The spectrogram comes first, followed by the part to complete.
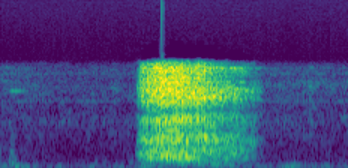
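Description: A page of a spiral-bound exercise book being turned over: one loud papery rustle lasting under a second, about halfway through.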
